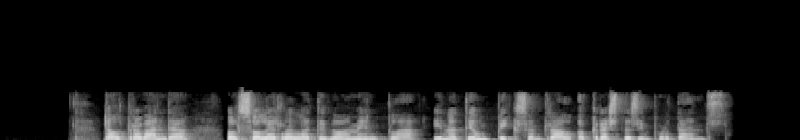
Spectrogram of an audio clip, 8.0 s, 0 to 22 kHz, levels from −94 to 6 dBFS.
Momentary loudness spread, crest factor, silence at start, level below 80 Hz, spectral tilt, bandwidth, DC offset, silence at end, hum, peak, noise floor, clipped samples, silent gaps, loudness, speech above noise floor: 10 LU; 16 dB; 1.05 s; -62 dBFS; -4.5 dB/octave; 8 kHz; under 0.1%; 0.8 s; none; 0 dBFS; under -90 dBFS; under 0.1%; none; -16 LUFS; over 74 dB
